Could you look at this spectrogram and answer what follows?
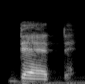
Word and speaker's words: dead: try and do that try and pull your tongue back and create that that extra D sound at the end of the word so it's dead dead Okay so there yeah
